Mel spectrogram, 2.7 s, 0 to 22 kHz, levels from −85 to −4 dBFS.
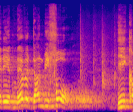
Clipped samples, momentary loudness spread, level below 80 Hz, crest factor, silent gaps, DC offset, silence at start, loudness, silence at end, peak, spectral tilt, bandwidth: under 0.1%; 13 LU; -60 dBFS; 12 dB; none; under 0.1%; 0 s; -13 LUFS; 0 s; 0 dBFS; -4 dB/octave; 19 kHz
